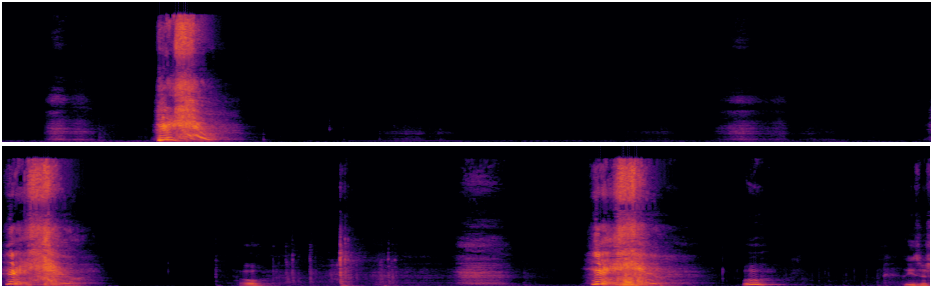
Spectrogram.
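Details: Adult sneezing fit triggered by sneezing powder, unlike the person's normal sneezes: three forceful sneezes, each preceded by a short indrawn breath, with gasps and sighs between them.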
